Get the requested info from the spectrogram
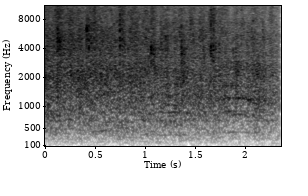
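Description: Audience applause: dense clapping that slowly dies down.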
